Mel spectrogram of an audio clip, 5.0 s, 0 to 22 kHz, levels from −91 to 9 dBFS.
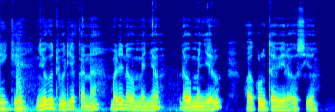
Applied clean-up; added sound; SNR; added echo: none; Car; 19 dB; none.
